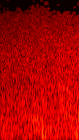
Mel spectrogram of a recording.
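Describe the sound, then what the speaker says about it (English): Steady, rushing wind on a cruise ship deck buffets the microphone with a low roar, loud and continuous, with no voices. "It's really windy today"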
